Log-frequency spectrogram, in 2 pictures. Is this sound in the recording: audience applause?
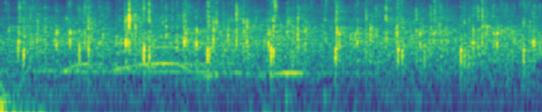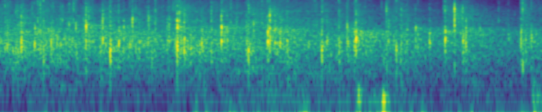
yes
